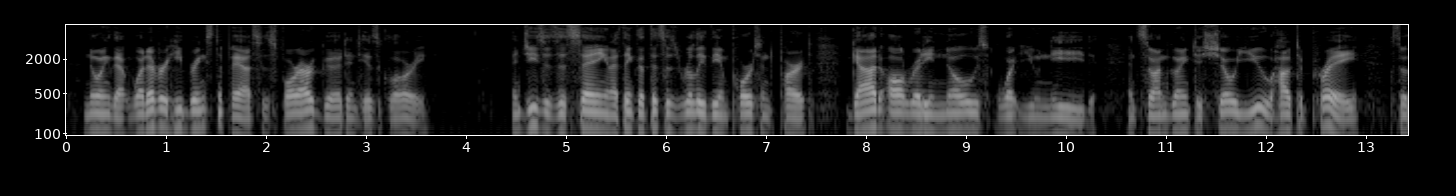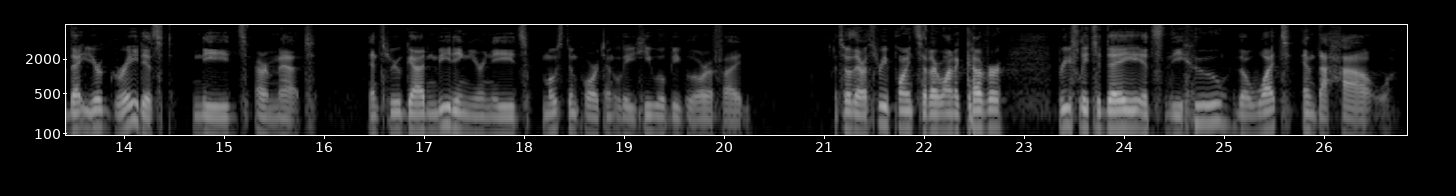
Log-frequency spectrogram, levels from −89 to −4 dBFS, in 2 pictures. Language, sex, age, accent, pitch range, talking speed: English, male, 40-59, American, 100-120 Hz, 190 wpm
